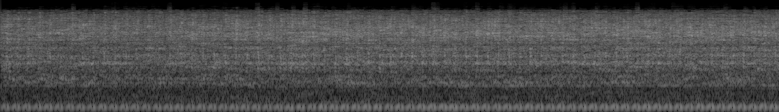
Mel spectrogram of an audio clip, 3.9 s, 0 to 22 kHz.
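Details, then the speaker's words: Honda EB6500 generator, after carburetor rebuild, valve lash and ignition adjustment following years of storage, on auto throttle settling to idle: smooth, even low idle with a steady firing beat and no misses, knocks or surging; normal. "Let's see if she just runs. down to idle. Sounds good."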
